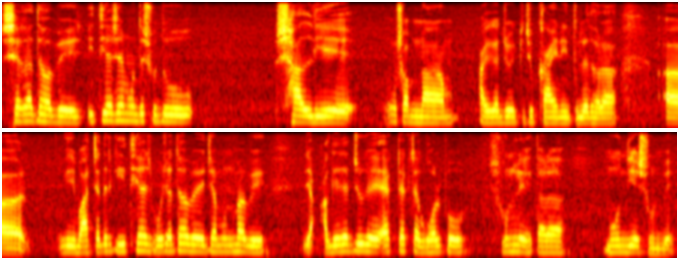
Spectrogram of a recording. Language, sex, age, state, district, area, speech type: Bengali, male, 18-30, West Bengal, Dakshin Dinajpur, urban, spontaneous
